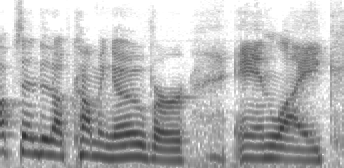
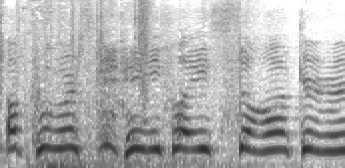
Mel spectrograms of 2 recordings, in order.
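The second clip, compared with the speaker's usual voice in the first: high, slow whiny brat yelling; bratty kid shout; 7 semitones higher, slower than usual. Retold or imitated. Bratty kid insisting he's the greatest, high whiny shout. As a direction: shout back like a spoiled kid. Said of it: "I'm like".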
